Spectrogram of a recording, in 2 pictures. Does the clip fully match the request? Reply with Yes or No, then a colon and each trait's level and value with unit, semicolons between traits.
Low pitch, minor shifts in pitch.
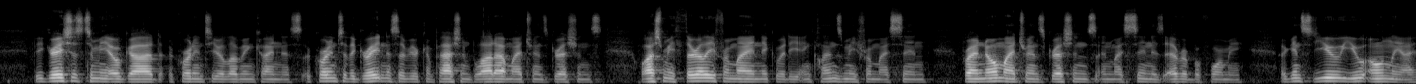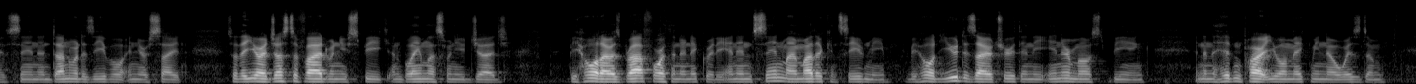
Yes: low, 125 Hz; narrow, 2.2 semitones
